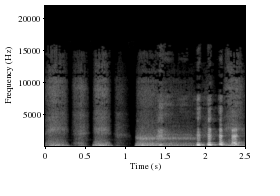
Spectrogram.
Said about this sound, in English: Short Lamaze breathing.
